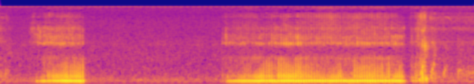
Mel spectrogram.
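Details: Sleeping Dogue de Bordeaux (large female dog): two long, low, rumbling snores separated by a quiet pause; ordinary snoring.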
